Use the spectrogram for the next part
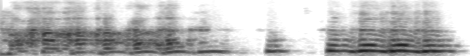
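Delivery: long, high-pitched peal of laughter. Real, not acted. Card reader amused while greeting viewers, high laughter.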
